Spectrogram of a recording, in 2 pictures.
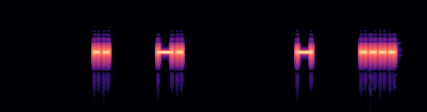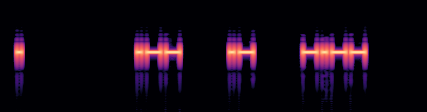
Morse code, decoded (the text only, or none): IN THE WAY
